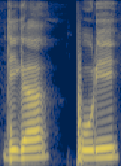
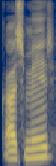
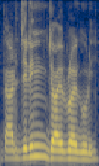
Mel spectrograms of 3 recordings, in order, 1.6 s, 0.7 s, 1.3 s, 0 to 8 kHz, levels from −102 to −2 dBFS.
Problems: constant background noise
